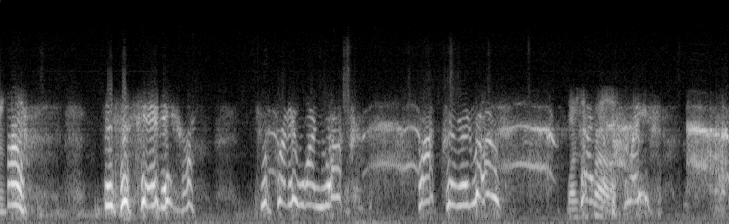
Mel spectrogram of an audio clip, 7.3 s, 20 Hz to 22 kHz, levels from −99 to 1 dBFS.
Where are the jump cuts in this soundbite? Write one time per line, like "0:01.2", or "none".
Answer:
none

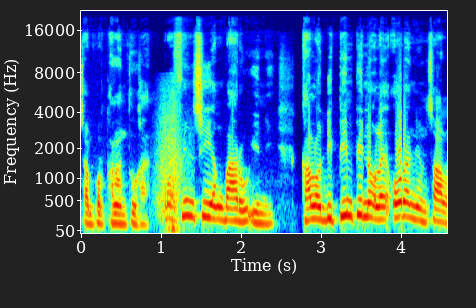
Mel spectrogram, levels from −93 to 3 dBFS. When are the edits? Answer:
0:01.1

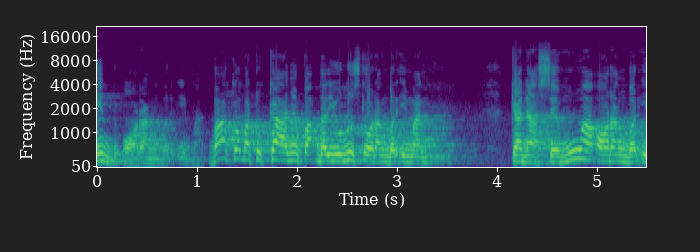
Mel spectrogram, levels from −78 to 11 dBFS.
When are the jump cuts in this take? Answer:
0:01.3

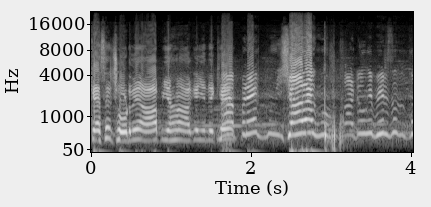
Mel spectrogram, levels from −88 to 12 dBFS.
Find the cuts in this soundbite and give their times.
none

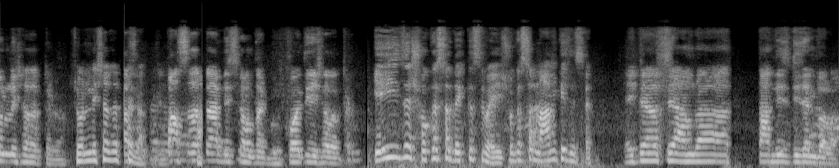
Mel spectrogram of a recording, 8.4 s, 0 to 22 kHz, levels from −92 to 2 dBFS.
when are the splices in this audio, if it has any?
0:01.5
0:03.5

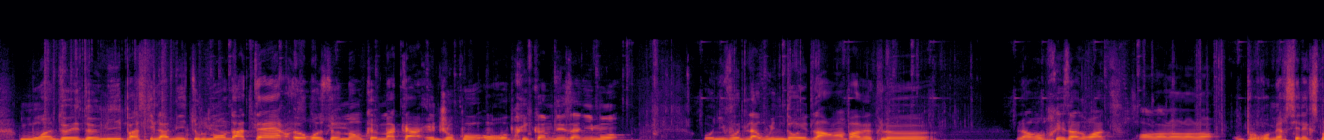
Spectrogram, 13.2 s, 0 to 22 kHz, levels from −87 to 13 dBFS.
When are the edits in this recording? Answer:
none

